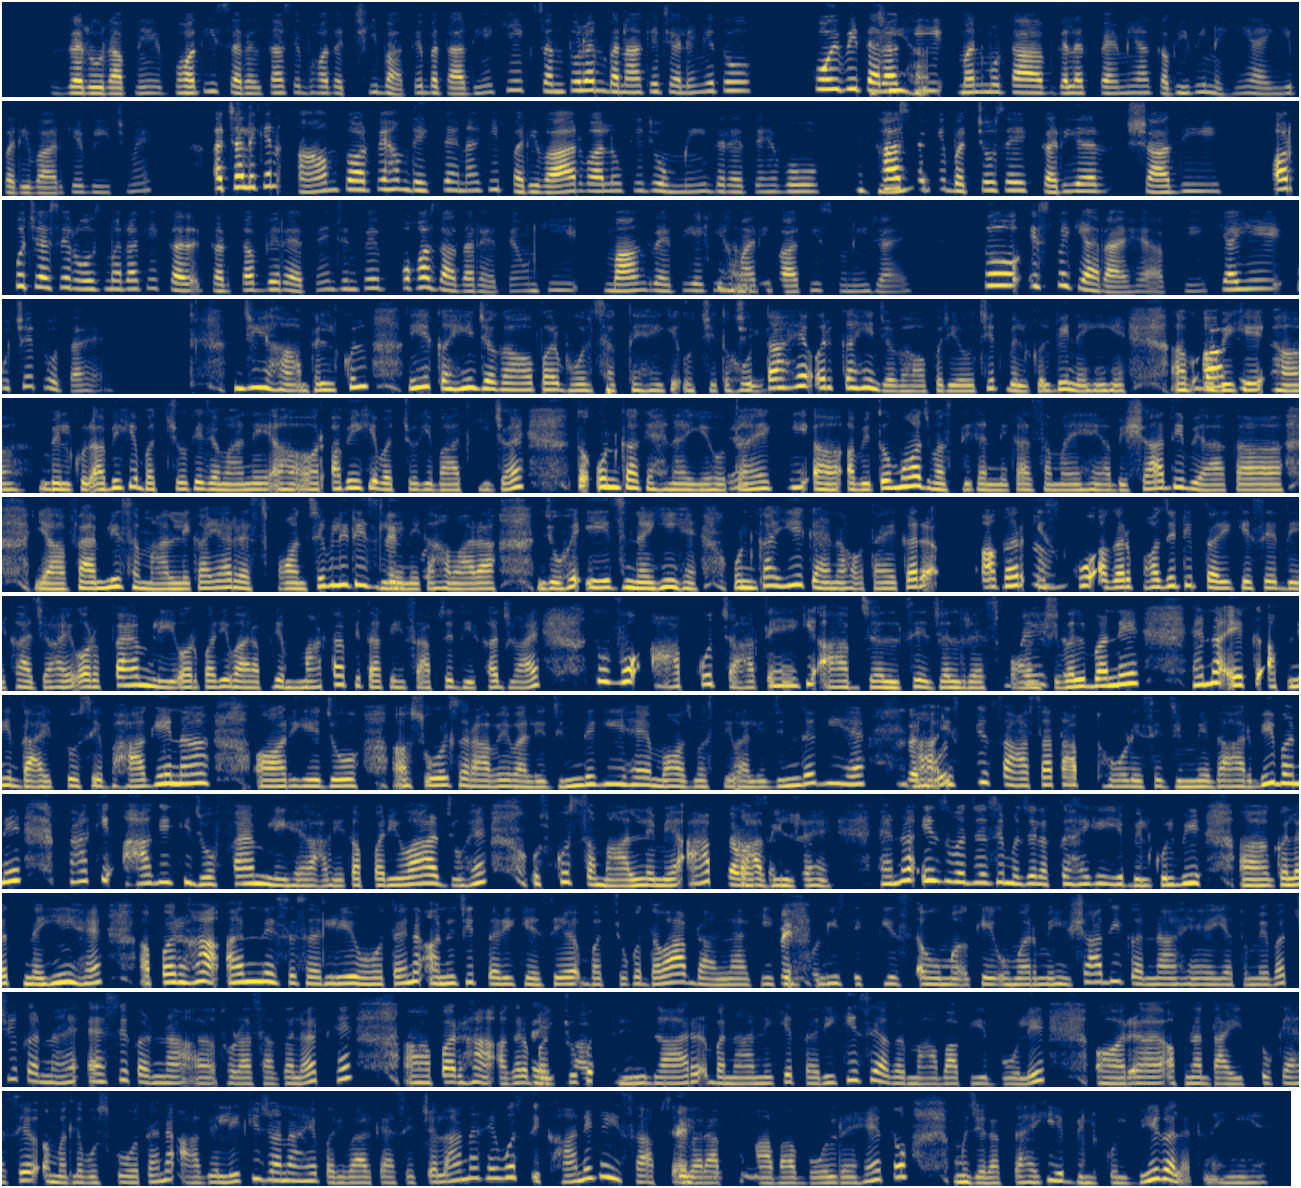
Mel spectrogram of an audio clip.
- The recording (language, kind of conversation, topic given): Hindi, podcast, क्या पारिवारिक उम्मीदें सहारा बनती हैं या दबाव पैदा करती हैं?
- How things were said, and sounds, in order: in English: "करियर"; other background noise; tapping; in English: "फैमिली"; in English: "रिस्पांसिबिलिटीज़"; in English: "ऐज"; in English: "पॉजिटिव"; in English: "फैमिली"; in English: "रिस्पॉन्सिबल"; in English: "फैमिली"; in English: "अननेसेसरीली"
